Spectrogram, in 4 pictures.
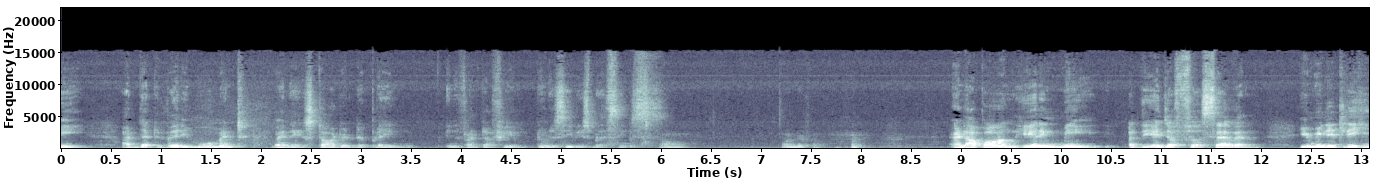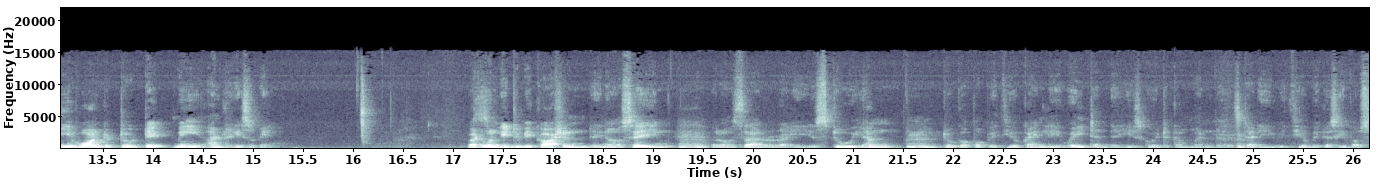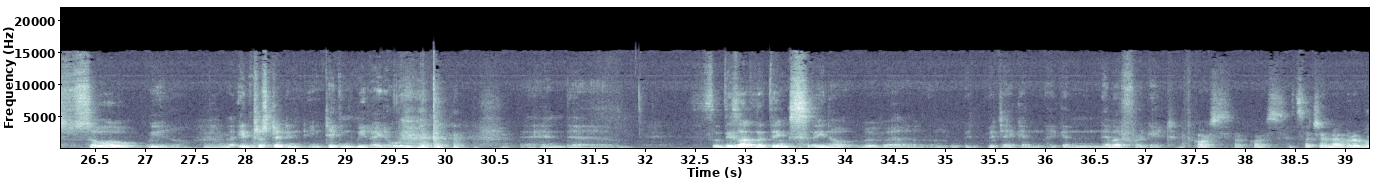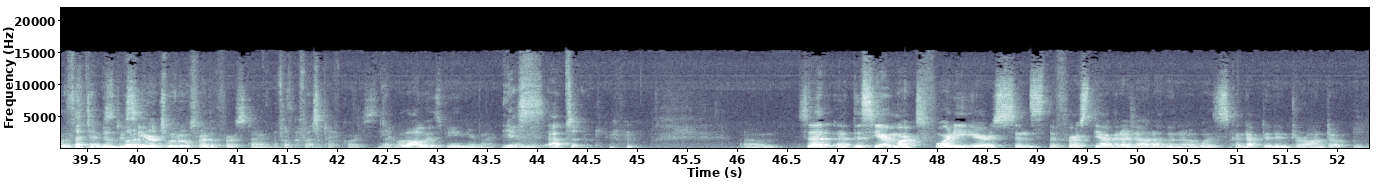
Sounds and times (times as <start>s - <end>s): Speech: 0.0s - 6.4s, 7.2s - 7.7s, 8.9s - 15.4s, 17.1s - 31.9s, 32.5s - 44.7s, 46.0s - 52.3s
Inside, small room: 0.0s - 52.3s.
